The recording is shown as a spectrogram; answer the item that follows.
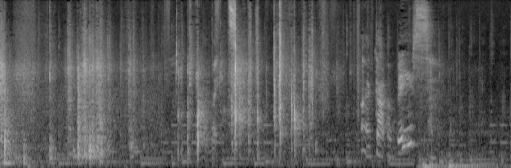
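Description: Background music, over which a plywood board scrapes and knocks a few times as it is worked into place against floor tile.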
